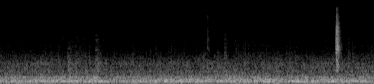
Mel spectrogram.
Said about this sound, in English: I can hear the chips now, so I reckon that they have just sprayed it and stuck tar on it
